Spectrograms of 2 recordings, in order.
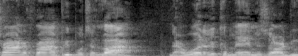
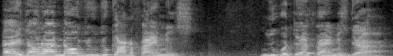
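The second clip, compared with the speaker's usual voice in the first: put-on much higher, teasing girl voice; little girl confronting Peter, high and teasing; little girl's voice; 8 semitones higher than usual. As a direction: poke at him like a nosy little girl. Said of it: "she says to him".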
